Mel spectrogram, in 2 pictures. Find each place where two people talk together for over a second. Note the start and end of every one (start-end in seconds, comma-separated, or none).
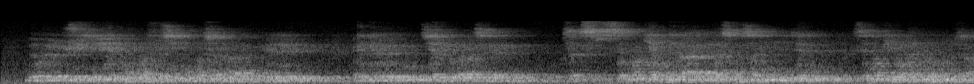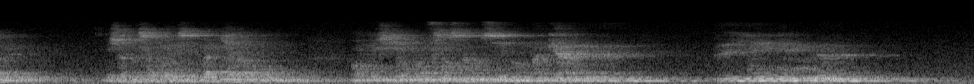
none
